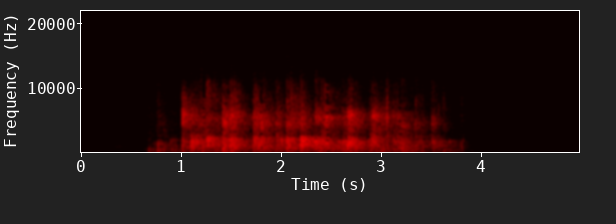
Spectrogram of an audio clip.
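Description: An audience applauds loudly, then the clapping dies away.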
